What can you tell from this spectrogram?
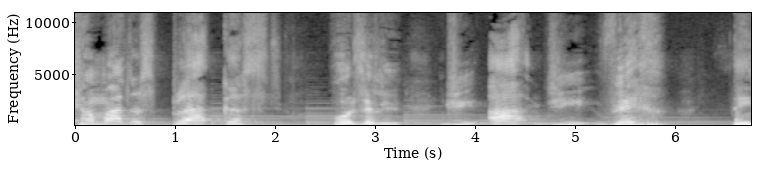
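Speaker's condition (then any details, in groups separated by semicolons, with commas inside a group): Cerebral palsy; no speech as child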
